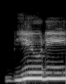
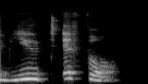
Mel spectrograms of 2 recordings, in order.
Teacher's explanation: that feature both uh orthographic and phonological alteration Beauty to beautiful we went from that long e sound to that schwa sound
